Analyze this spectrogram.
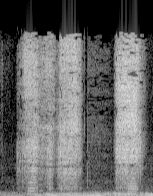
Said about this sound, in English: so I can blow my nose on a podcast.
